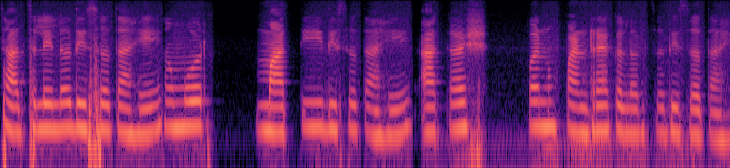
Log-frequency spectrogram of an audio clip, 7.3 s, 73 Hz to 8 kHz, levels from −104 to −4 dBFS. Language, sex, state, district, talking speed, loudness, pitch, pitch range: Marathi, female, Maharashtra, Nagpur, 105 wpm, -38 LUFS, 210 Hz, 195-220 Hz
